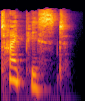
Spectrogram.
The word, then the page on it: typist: British English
